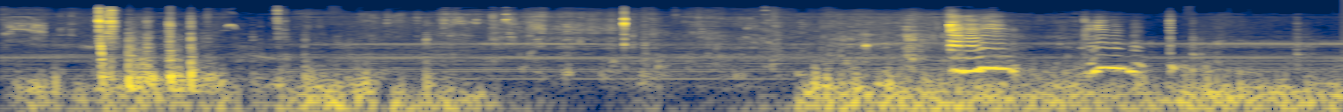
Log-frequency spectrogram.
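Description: Kayak moving on open water: a few handling clicks in the first second, then from about four seconds a steady low rumble of wind and water as the kayak is pushed along with a pole. Two short wavering cries sound about five seconds in.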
